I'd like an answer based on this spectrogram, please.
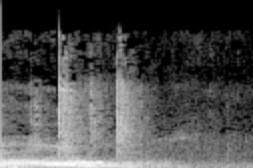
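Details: Pet Siberian Husky indoors, "talking" to its owner: one drawn-out, harmonic, howl-like vocalization that rises and then slides down over about a second, with brief human speech around it.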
